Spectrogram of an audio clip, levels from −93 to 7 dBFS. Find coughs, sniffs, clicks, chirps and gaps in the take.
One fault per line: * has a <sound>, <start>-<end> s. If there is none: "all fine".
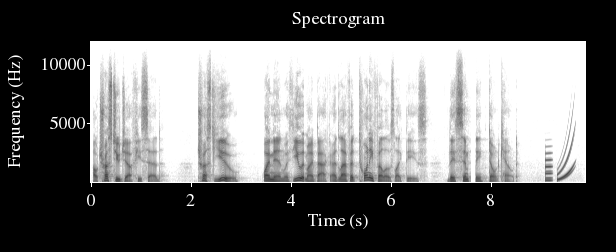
* has a dropout, 7.6-7.7 s
* has a chirp, 9.1-9.7 s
